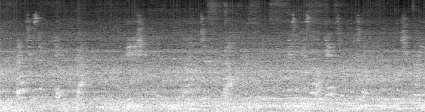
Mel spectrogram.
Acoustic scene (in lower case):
subway train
